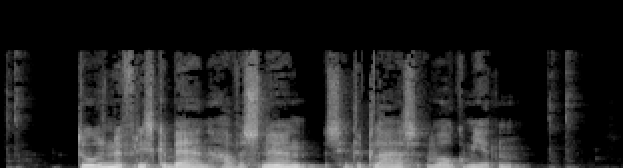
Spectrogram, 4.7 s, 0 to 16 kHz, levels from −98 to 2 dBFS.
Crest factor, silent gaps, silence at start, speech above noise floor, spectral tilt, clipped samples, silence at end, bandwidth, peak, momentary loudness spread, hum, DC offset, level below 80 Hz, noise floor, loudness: 20 dB; none; 0.6 s; 39 dB; -6.5 dB/octave; under 0.1%; 0.8 s; 11.5 kHz; -6 dBFS; 14 LU; none; under 0.1%; -52 dBFS; -64 dBFS; -26 LUFS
